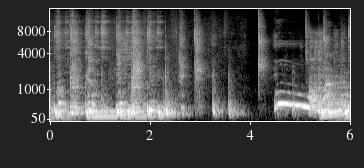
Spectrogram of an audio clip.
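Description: Upbeat hip-hop dance track with a beatbox-style vocal beat and bass. About three seconds in the beat drops away almost to silence, then one pitched tone glides up and back down before the beat comes back in.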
